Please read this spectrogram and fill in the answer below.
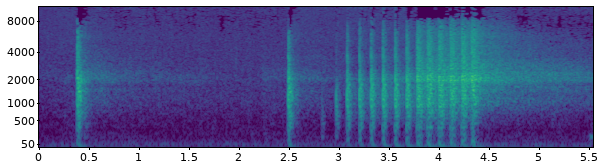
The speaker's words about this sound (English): And those are just the sounds they make above the water. You will not believe what walruses sound like underwater.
